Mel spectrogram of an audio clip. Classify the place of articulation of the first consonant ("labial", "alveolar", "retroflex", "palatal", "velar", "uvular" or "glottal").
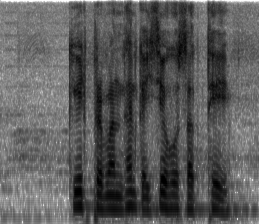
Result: velar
